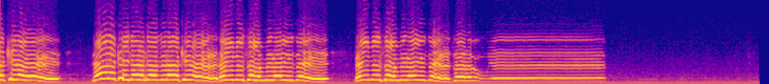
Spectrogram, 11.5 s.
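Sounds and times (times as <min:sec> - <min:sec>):
kwishongora singing in Burundi: 0:00.0 - 0:09.2.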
